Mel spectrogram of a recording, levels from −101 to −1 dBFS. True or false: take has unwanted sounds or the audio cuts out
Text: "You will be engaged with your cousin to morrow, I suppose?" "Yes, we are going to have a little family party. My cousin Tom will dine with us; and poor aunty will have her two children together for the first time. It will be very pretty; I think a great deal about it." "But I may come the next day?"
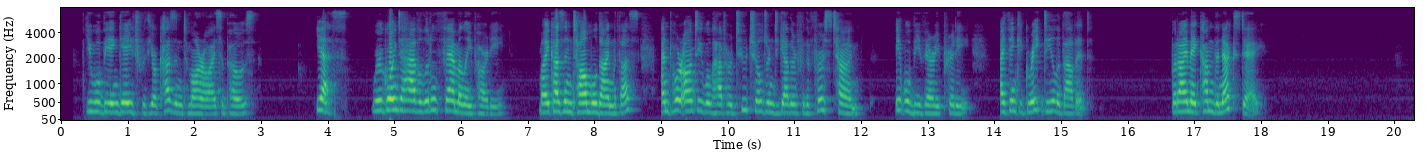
false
